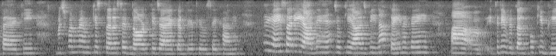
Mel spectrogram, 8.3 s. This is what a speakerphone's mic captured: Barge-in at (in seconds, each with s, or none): none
